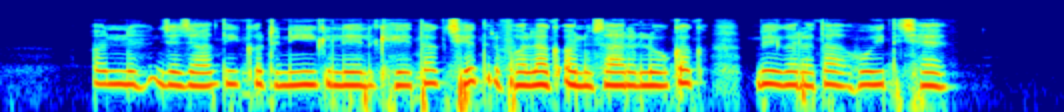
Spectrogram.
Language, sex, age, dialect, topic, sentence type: Maithili, female, 41-45, Southern/Standard, agriculture, statement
